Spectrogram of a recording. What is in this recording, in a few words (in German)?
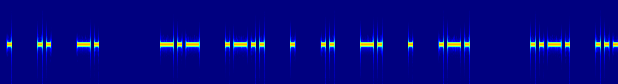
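Witz, cw morsen; Morsekurs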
